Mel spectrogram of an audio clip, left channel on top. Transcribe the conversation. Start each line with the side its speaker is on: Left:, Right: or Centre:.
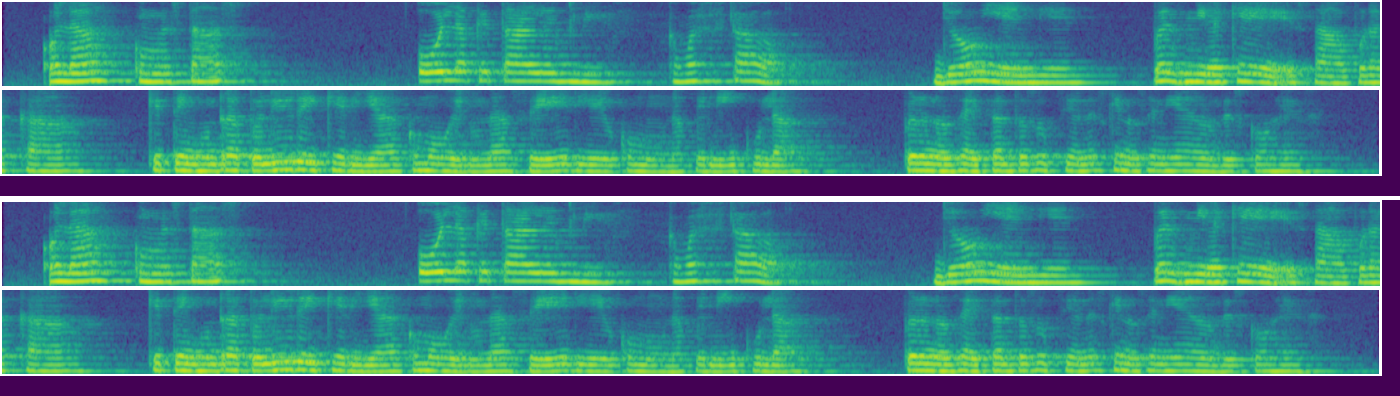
Left: Hola, ¿cómo estás?
Centre: Hola, ¿qué tal, Emily? ¿Cómo has estado?
Left: Yo bien, bien. Pues mira que estaba por acá, que tengo un rato libre y quería como ver una serie o como una película, pero no sé, hay tantas opciones que no sé ni de dónde escoger.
